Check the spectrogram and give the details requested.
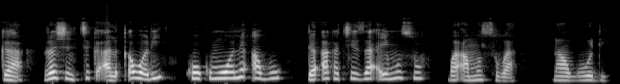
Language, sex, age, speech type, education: Hausa, male, 30-45, spontaneous, primary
